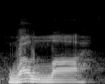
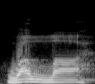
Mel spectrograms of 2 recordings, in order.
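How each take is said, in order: Both takes have the same delivery.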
